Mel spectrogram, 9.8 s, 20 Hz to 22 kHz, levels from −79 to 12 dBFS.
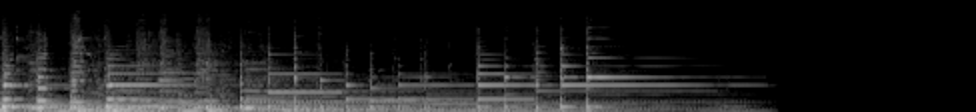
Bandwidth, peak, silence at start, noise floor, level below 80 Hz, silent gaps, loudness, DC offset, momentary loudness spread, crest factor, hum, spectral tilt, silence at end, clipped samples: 11 kHz; -4 dBFS; 0 s; under -90 dBFS; -38 dBFS; none; -26 LUFS; under 0.1%; 14 LU; 22 dB; none; -9 dB/octave; 2.35 s; under 0.1%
